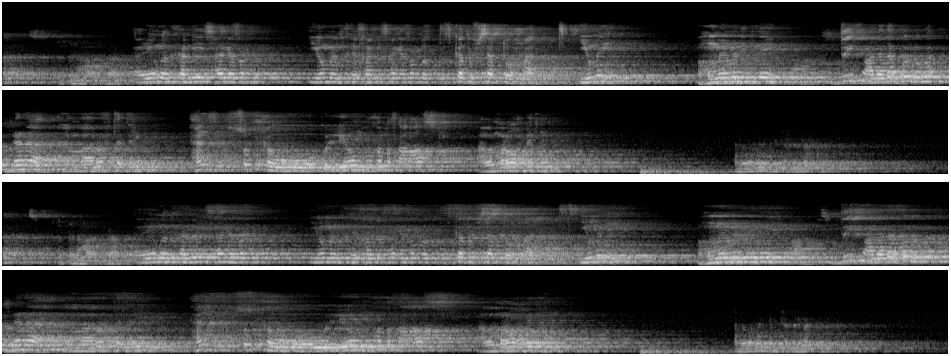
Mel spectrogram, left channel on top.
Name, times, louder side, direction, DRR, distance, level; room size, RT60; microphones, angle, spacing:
voice 1, 0.3-1.2 7.0-7.4 7.8-8.3 9.5-9.8 16.8-17.6, right 1 dB, 55° right, 0 dB, 6.2 m, -28 dB
voice 2, 1.3-2.6 3.1-5.4 5.8-6.2 6.9-7.8 8.3-11.0 11.3-13.9 14.2-14.9 15.8-16.0, left 1 dB, 60° left, 0 dB, 5.4 m, -17 dB
22.0 x 21.5 x 9.1 m, 2.8 s
head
